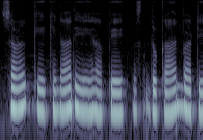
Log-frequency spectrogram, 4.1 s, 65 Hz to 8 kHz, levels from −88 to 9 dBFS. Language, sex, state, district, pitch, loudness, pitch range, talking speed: Bhojpuri, female, Uttar Pradesh, Gorakhpur, 175 Hz, -27 LUFS, 170-195 Hz, 115 wpm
